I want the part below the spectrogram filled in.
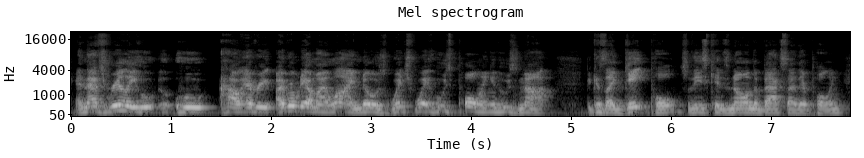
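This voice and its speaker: A man coaching football, breaking down a play step by step, emphatic and repeating himself, with a steady "okay?" after each point. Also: on the high side, brisk. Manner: emphatic, repeats words while explaining.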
